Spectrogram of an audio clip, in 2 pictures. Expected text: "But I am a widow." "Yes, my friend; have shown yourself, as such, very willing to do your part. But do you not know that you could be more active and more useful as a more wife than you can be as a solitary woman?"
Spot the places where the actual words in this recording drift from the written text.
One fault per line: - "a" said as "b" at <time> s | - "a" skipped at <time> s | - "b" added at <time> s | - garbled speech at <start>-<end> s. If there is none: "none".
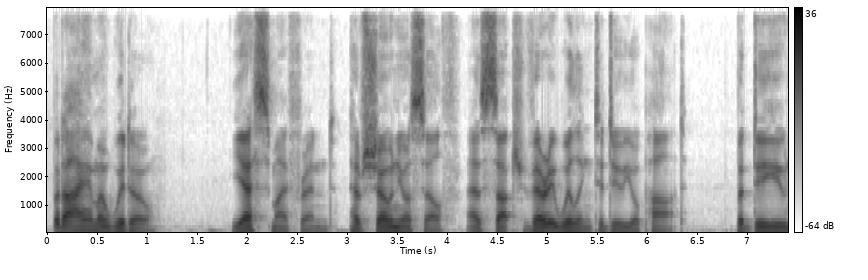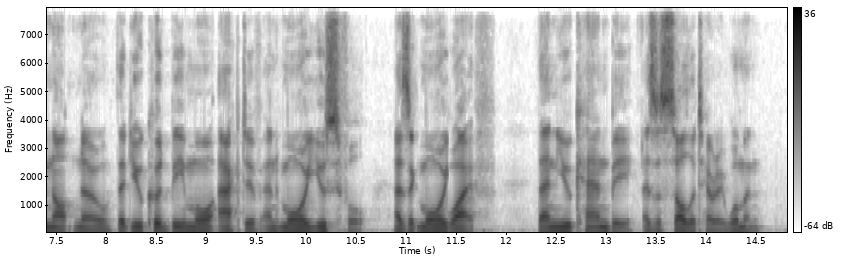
none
